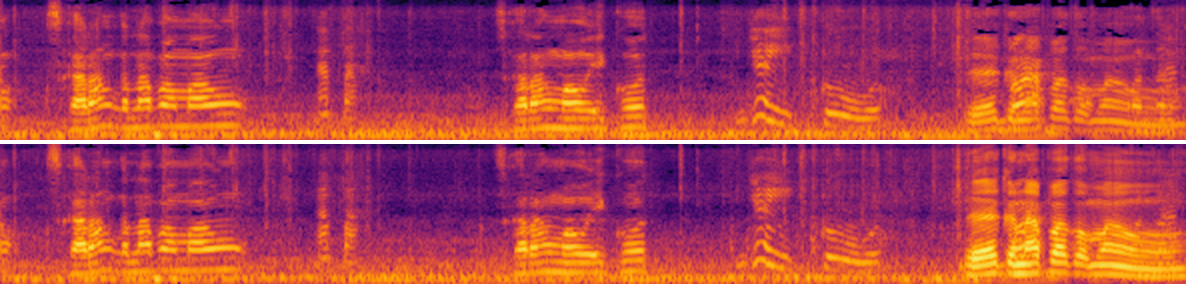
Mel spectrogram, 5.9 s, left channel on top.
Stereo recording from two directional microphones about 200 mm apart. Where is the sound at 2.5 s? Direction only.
25° left (ahead or behind).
